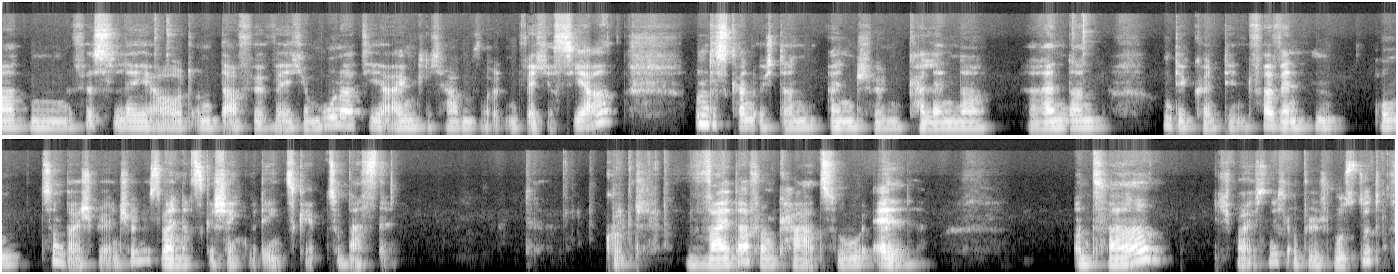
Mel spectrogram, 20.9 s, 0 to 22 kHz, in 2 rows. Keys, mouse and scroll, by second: 0.1 click, 0.7 click, 2.4 click, 9.3 click, 16.0-16.9 scroll down 1, 17.2 scroll down 2.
